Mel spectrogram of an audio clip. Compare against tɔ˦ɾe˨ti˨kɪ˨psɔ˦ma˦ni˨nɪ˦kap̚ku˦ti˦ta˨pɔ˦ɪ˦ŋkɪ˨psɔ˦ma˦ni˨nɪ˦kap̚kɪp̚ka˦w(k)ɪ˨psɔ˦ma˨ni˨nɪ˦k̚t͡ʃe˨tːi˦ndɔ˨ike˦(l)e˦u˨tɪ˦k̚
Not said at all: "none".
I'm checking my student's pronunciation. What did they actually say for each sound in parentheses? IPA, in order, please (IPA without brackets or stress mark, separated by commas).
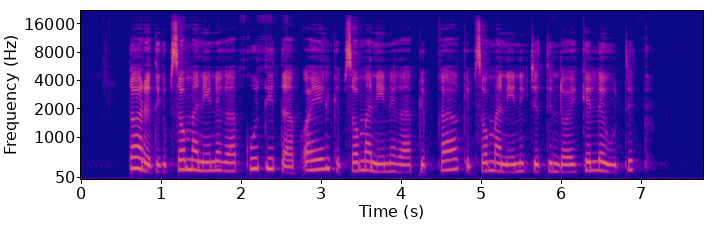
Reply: k, l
